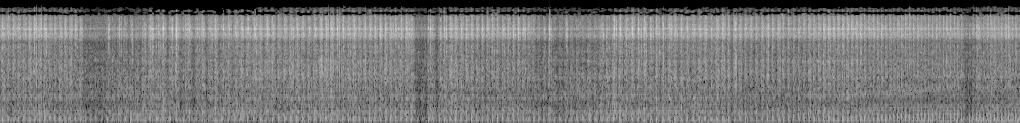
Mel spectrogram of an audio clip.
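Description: A racing car engine roars loudly up close, rising and falling with the throttle.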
